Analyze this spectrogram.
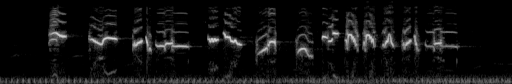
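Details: An oriental magpie-robin of the white-breasted kind sings hard as a lure for quiet kacer. Varied sweet whistles and slurred notes come fast, ending in a rapid trill-like run of repeated chirps, with a low background hum.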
